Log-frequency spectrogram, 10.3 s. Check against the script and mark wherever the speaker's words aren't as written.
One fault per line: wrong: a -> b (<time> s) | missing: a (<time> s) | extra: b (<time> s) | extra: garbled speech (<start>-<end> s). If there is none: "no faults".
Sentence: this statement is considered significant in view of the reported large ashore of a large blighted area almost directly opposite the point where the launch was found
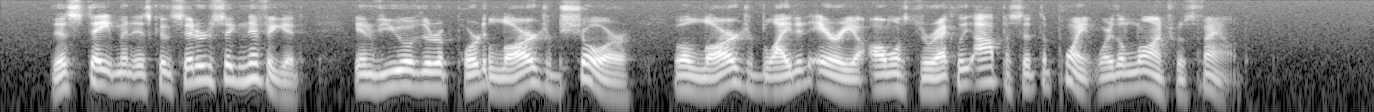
no faults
